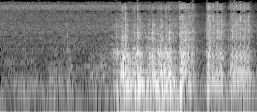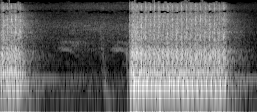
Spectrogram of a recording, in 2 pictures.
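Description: Pneumatic impact wrench tightening a rear wheel hub nut: a steady hiss, then two runs of rapid hammering. The first run lasts about two seconds, starting about a second and a half in and coming in stuttering pulses. The second is a solid run of about a second near the end.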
